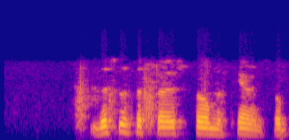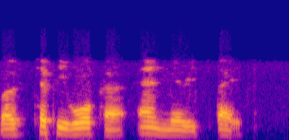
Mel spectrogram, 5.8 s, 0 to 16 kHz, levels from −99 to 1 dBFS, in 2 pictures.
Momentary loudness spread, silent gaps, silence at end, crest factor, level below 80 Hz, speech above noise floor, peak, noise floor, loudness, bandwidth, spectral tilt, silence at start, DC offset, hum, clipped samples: 8 LU; none; 0.5 s; 18 dB; -64 dBFS; 51 dB; -2 dBFS; -70 dBFS; -20 LUFS; 3.9 kHz; -9.5 dB/octave; 0.75 s; under 0.1%; none; under 0.1%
